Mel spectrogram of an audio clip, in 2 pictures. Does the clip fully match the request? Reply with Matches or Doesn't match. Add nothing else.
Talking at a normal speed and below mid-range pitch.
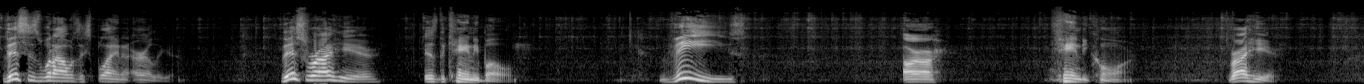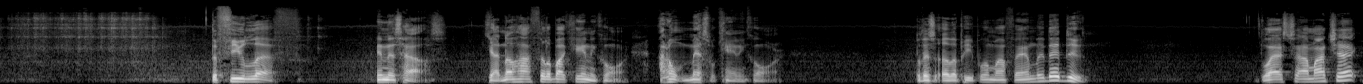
Doesn't match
